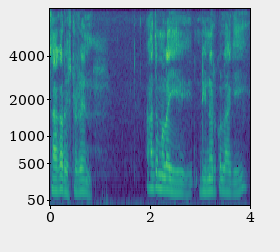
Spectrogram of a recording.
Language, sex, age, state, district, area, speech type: Nepali, male, 60+, West Bengal, Kalimpong, rural, spontaneous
